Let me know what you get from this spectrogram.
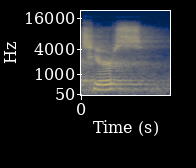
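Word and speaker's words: Tierce: who selected Meritt tearce it says here tearce rhymes with Fierce which is literally true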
